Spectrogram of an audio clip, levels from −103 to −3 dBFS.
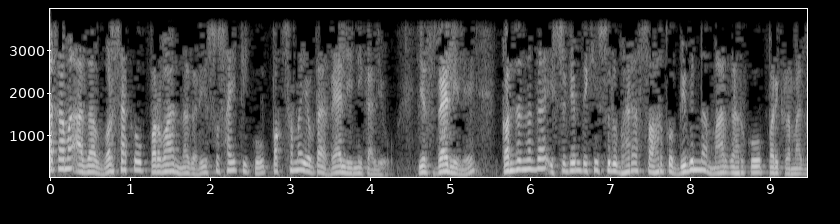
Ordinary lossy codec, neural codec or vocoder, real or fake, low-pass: none; none; real; 3.6 kHz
